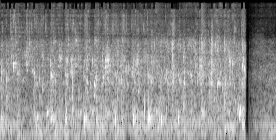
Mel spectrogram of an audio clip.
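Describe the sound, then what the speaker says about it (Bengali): Water splashes steadily into a pan set on the stove for boiling papaya for laddoos, a close, bubbly trickling pour that stops abruptly near the end. "সিদ্ধ করার জন্য জল দিয়ে দিচ্ছি"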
